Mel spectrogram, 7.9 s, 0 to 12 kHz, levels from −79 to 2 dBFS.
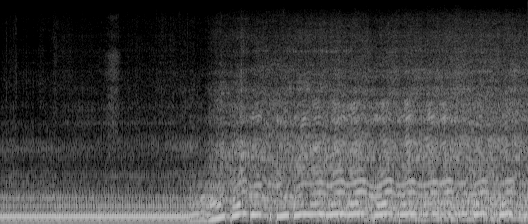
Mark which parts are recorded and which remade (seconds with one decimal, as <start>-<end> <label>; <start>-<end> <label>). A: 0.0-0.9 recorded; 0.9-1.5 remade; 1.5-7.9 recorded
